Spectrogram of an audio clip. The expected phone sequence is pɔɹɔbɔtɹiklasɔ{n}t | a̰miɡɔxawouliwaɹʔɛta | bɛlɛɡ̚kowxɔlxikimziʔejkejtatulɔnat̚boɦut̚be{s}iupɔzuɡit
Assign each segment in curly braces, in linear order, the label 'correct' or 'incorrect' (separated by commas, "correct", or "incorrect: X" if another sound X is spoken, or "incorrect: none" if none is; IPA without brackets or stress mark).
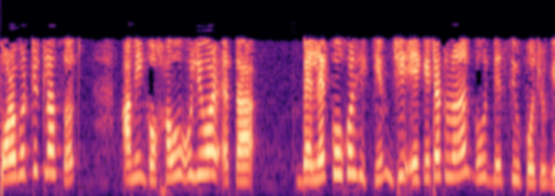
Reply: incorrect: none, correct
